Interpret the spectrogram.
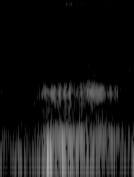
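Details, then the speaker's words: A single low, rumbling snore from a resting pet dozing during a livestream, with a faint steady room hum; snoring. "that's roadie Roadie snoring I must be boring her"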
